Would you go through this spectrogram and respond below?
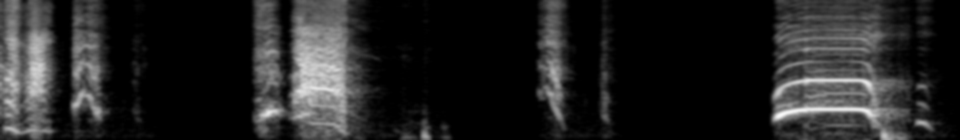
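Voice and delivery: imitated shrieking laughter, very high; piercing mock giggle-squeal; high mock laughing squeal. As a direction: whoop a high, hammed-up laugh. Acting out her laughter in bed.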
